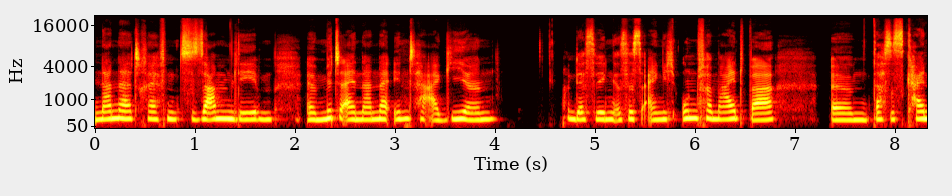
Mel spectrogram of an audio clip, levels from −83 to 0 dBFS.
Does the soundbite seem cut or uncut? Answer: uncut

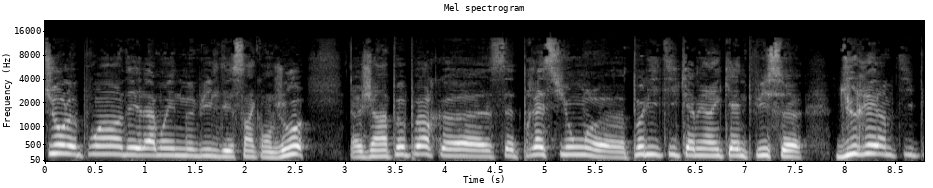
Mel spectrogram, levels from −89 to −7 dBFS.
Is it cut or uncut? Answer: uncut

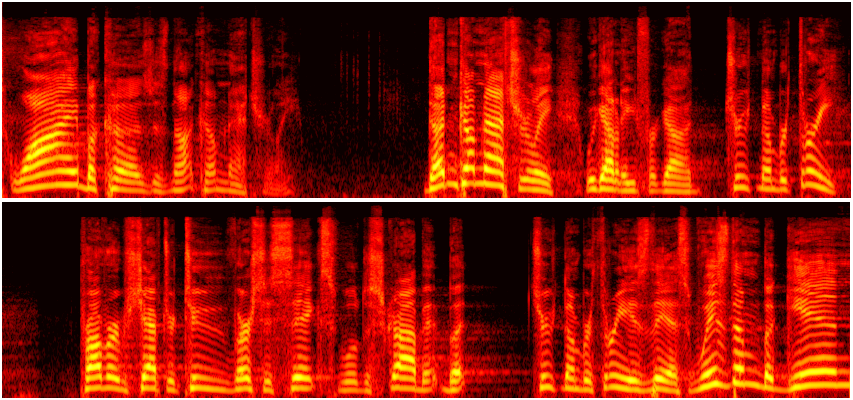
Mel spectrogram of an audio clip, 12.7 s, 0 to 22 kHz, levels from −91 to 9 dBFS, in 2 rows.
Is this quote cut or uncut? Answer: cut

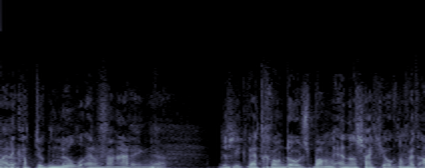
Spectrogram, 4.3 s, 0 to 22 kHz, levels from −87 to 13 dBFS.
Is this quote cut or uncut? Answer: uncut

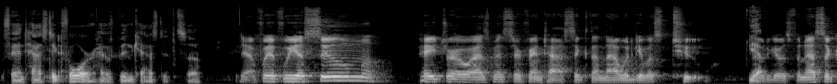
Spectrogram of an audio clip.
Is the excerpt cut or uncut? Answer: uncut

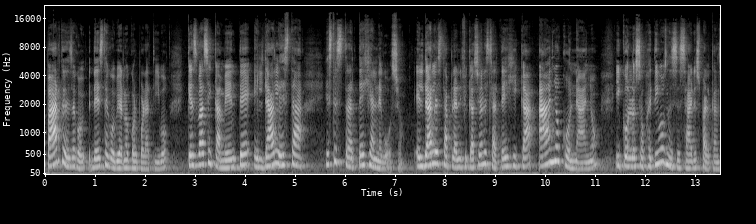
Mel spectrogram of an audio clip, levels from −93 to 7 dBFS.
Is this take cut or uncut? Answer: uncut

